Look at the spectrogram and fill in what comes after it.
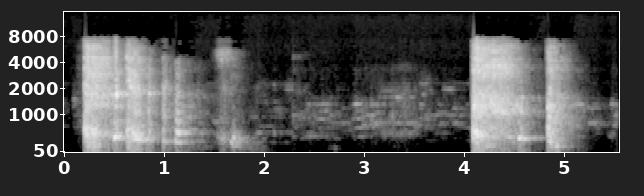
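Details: Female with a constant barking cough: two runs of harsh, abrupt, rough coughs with a pause between, about six in all.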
